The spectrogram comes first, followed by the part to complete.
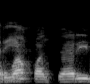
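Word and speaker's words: وَاقْتَرِبْ: Ini jangan sampai dipanjangkan. Kalau dia panjang itu namanya arid li sukun, ya ada yaun berarti di sini. Tidak. Dia dibaca waqtarib langsung. Waqtarib. Langsung. Waqtarib.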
